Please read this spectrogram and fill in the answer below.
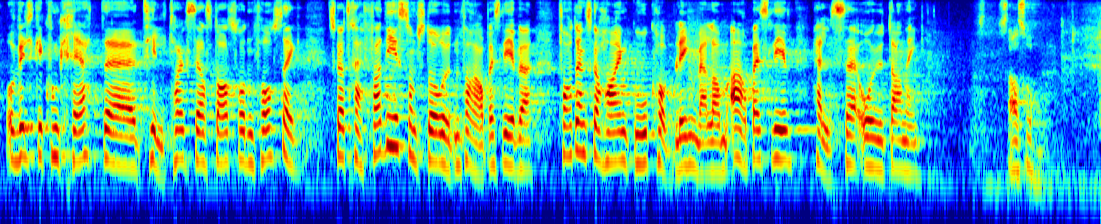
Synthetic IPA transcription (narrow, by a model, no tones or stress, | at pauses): ʔɔʋɪlkəkʰʊŋkʰʁeːt̪ət̪ʰɪlt̪ʰɑːkseːʁst̪ɑːt̪sʁoːd̪n̩fɔʁseːɡ | skɑlt̪ʰʁɛfːɑd̪ɪsɔmst̪oːʁʉːt̪nfɔʁɑʁbæɪsliːʋəfɔɾʁɑt̪̚d̪ɛnskɑɦɑːɛɪnɡuːkʰɔblɪŋmɛlːɔmɑ̰ʁbæɪsliːʋhɛlsəʔɔʉːt̪̚d̪ɑnːɪŋ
